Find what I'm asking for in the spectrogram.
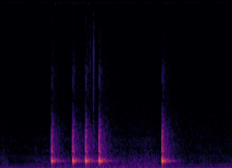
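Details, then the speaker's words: U-Teck Gas-Trac gas detector, on and warmed up, with a cover fitted over the sensor before gas flows: sharp crisp high ticks, tick rate adjusted to about one per second; normal clean-air baseline ticking. "place it on there all the way until all the ports on the sensor housing are covered with the unit on and the tick rate adjusted at about one tick per second"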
